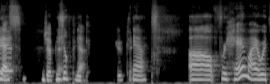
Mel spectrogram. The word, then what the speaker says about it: župnik: Župnik.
